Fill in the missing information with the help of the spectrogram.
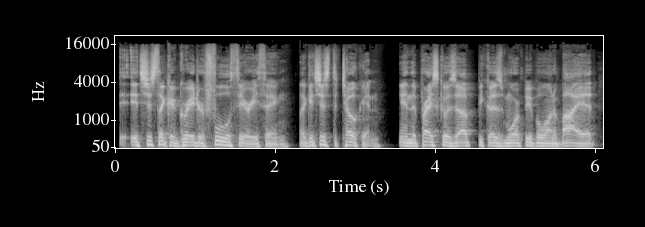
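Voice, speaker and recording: A man's voice: lowish voice, fairly quick, fairly bright tone. A young man co-hosting a podcast, explaining crypto in a casual chat, often checking in with "right?".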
